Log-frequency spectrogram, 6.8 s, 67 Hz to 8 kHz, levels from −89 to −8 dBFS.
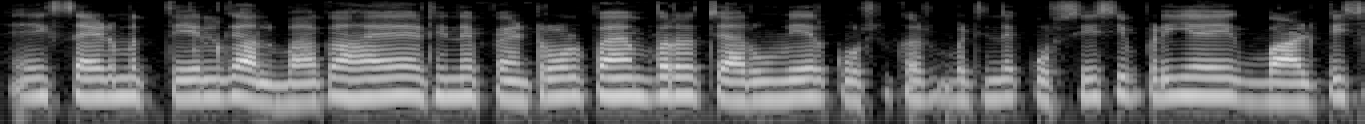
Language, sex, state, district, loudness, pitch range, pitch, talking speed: Marwari, male, Rajasthan, Nagaur, -28 LUFS, 180-200 Hz, 190 Hz, 195 wpm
